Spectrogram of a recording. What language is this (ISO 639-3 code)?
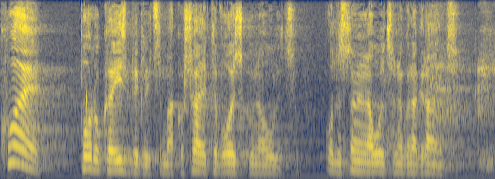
hrv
